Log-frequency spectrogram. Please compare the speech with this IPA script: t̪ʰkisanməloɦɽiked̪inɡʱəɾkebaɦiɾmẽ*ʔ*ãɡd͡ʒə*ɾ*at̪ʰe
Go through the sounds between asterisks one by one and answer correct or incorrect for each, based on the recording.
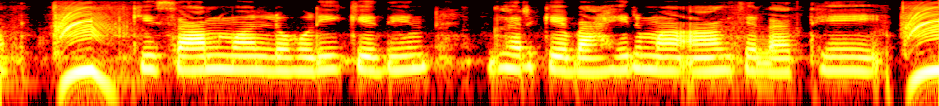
correct, incorrect

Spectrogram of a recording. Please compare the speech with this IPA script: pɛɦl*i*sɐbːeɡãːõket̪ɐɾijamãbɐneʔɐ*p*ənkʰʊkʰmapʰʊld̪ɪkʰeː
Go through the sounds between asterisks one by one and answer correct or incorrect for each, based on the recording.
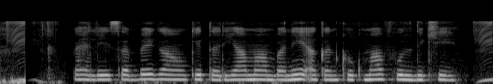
incorrect, incorrect

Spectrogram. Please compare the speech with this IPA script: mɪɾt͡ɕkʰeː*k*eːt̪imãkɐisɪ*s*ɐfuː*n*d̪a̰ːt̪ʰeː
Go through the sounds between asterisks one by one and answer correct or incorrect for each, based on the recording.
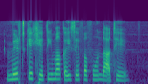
incorrect, incorrect, correct

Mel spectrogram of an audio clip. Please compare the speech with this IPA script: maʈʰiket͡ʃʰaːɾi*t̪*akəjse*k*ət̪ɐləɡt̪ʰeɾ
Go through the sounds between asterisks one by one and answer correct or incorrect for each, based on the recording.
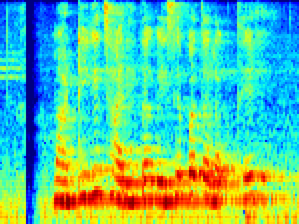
correct, incorrect

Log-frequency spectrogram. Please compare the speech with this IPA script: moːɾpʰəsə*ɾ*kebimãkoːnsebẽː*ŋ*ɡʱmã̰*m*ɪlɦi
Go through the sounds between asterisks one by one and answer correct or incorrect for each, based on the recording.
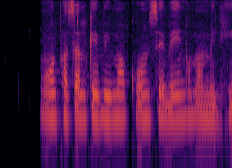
incorrect, correct, correct

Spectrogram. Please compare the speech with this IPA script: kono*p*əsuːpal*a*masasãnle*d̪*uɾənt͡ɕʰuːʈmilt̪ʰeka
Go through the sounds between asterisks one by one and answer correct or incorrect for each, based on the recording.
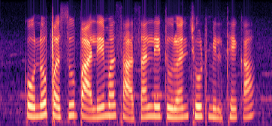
correct, incorrect, incorrect

